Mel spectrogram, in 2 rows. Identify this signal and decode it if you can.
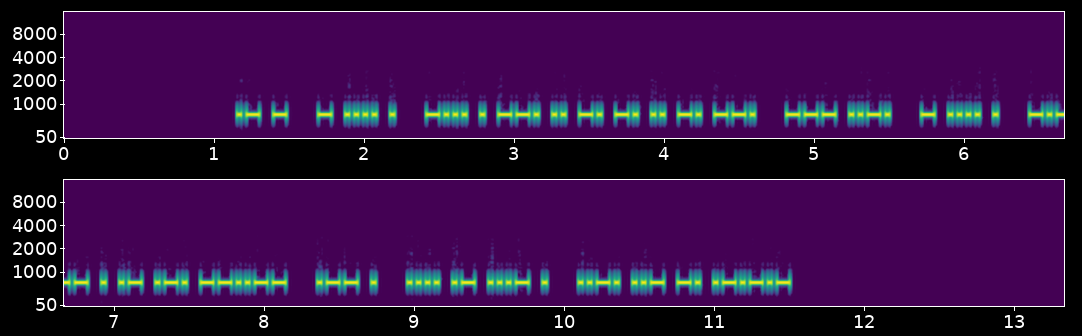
Morse code, heard as a keyed tone, about 40 wpm, 700 Hz. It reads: AT THE BEGINNING OF THE YEAR, WE HAVE FUN.
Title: Sentences from Top 1000 Words - Review Part 5 - 40wpm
